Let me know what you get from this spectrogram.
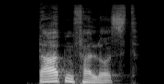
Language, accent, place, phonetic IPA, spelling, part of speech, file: German, Germany, Berlin, [ˈdaːtn̩fɛɐ̯ˌlʊst], Datenverlust, noun, De-Datenverlust.ogg
- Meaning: data loss, loss of data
